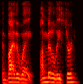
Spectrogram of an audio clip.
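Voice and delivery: usual speaking voice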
